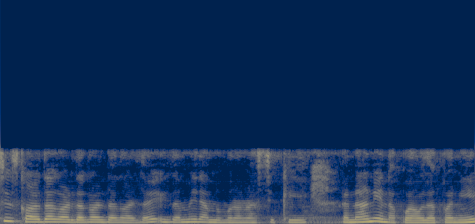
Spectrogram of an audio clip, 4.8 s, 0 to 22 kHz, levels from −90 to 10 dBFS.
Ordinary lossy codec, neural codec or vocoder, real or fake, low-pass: none; codec, 16 kHz, 2 kbps, FunCodec, trained on Chinese and English, 25 frames a second; fake; 7.2 kHz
